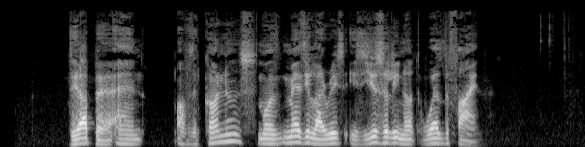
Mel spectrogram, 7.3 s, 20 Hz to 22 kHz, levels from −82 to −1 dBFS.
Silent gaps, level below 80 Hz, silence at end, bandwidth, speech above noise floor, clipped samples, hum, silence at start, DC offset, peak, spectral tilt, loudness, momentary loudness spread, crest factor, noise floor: none; -60 dBFS; 1.35 s; 16.5 kHz; 48 dB; under 0.1%; none; 0.85 s; under 0.1%; -2 dBFS; -5 dB/octave; -18 LUFS; 11 LU; 18 dB; -65 dBFS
